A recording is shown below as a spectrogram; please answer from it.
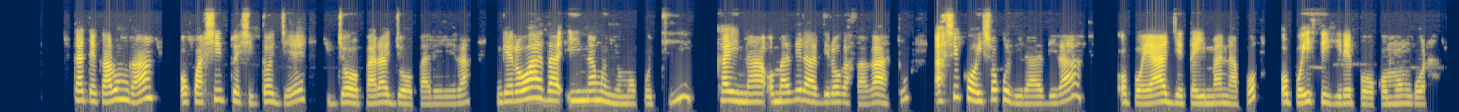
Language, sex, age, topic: Oshiwambo, female, 25-35, finance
